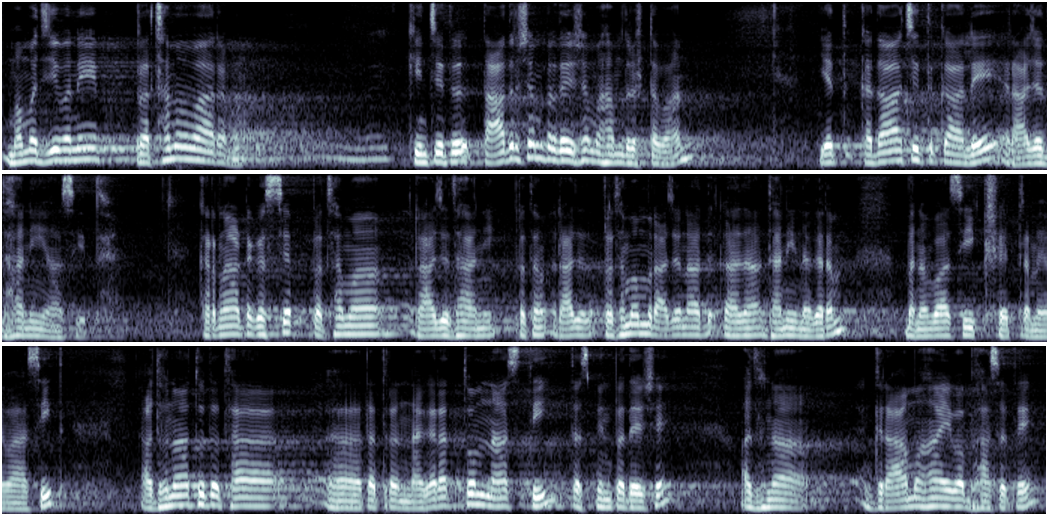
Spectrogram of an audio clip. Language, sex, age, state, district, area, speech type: Sanskrit, male, 30-45, Karnataka, Uttara Kannada, rural, spontaneous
